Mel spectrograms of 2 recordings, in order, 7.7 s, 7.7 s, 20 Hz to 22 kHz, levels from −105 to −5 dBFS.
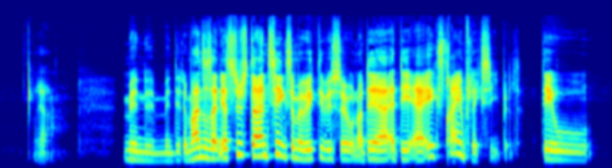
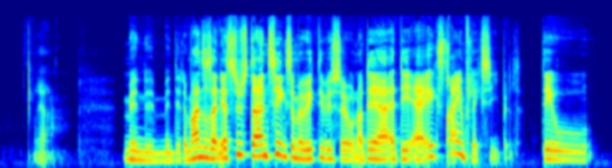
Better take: second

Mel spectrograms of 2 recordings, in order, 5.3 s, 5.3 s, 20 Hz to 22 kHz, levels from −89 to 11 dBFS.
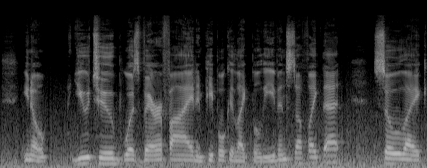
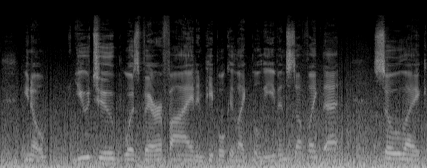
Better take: first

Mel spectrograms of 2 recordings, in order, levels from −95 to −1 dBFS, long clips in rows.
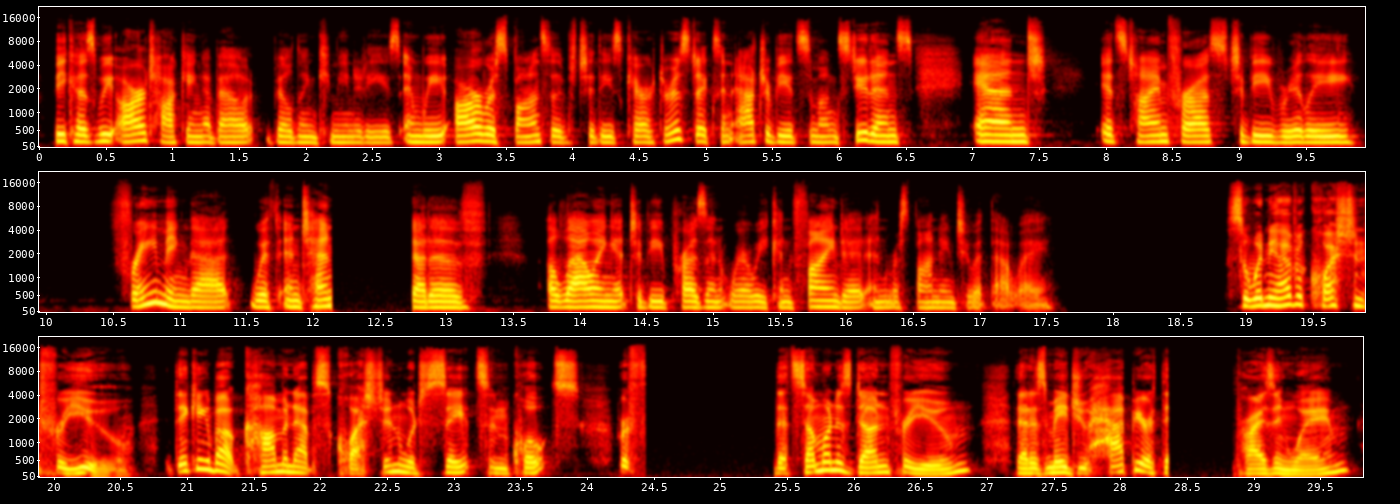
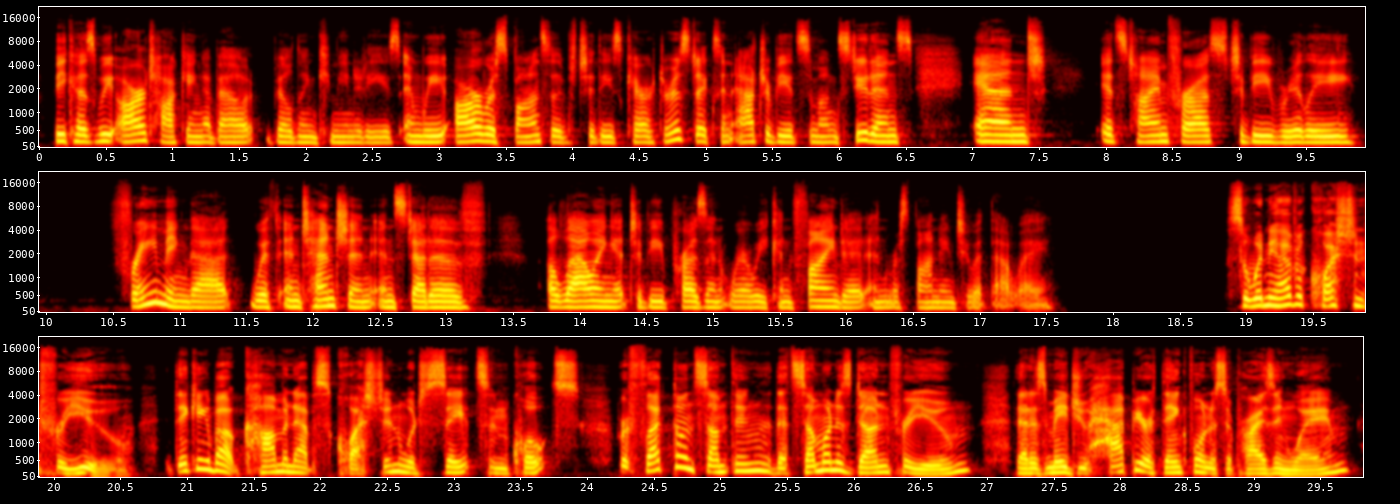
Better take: second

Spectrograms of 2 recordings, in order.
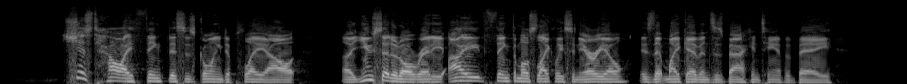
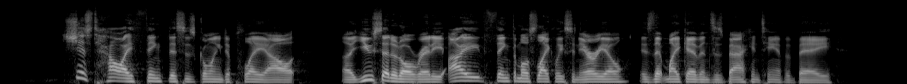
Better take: second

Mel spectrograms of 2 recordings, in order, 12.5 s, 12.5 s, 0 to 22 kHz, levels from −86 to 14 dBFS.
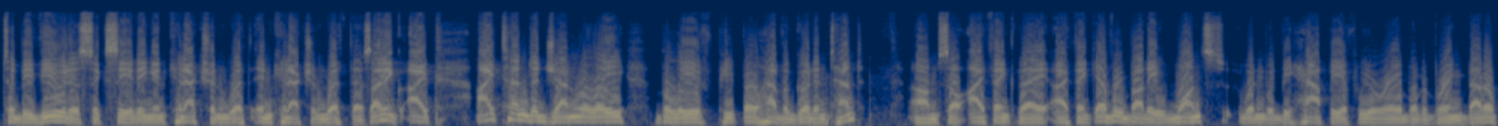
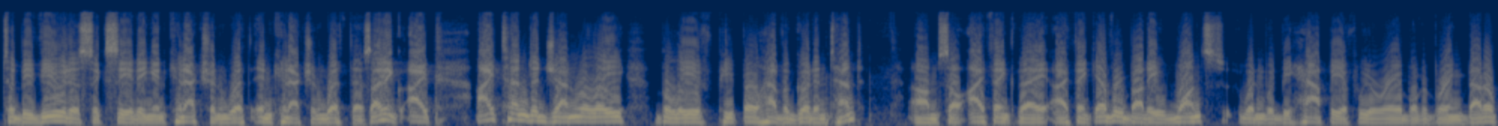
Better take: neither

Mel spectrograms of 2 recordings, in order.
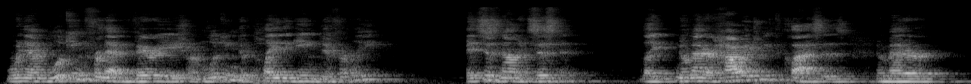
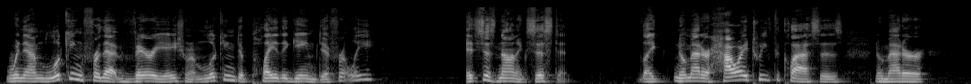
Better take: second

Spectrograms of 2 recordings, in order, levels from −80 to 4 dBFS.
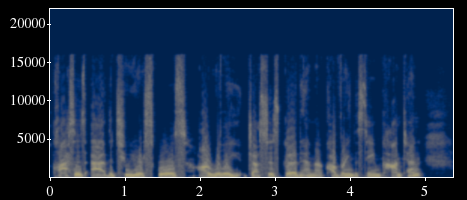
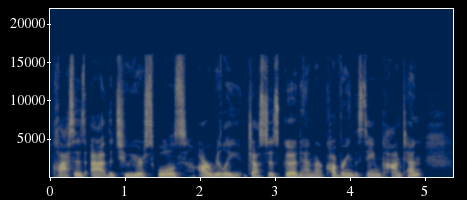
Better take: second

